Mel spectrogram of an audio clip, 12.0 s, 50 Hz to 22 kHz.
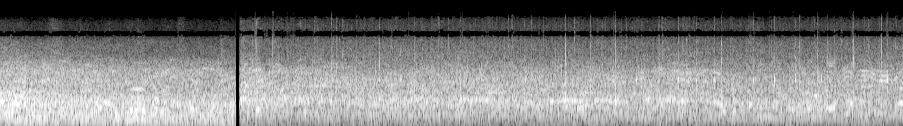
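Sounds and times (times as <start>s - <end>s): stadium crowd cheering: 0.0s - 12.0s
handclaps: 3.5s - 12.0s.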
